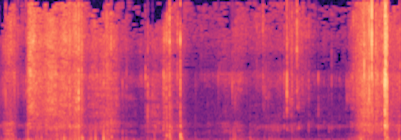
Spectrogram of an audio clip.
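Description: Handling noise from unboxing a car head unit: packaging crinkling and rustling, with a few small clicks as the unit is turned over. Busiest in the first second, then fainter with only the odd click.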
